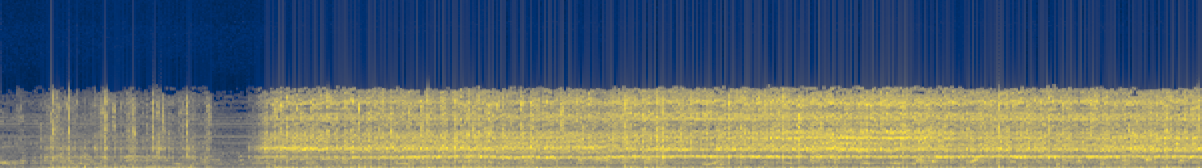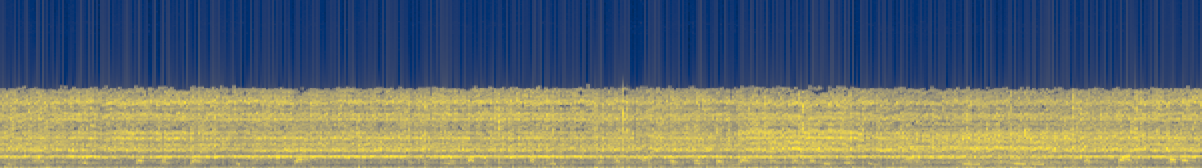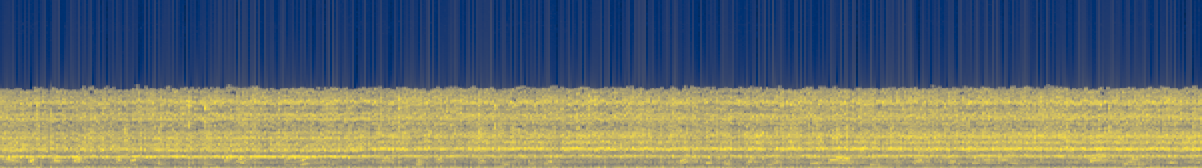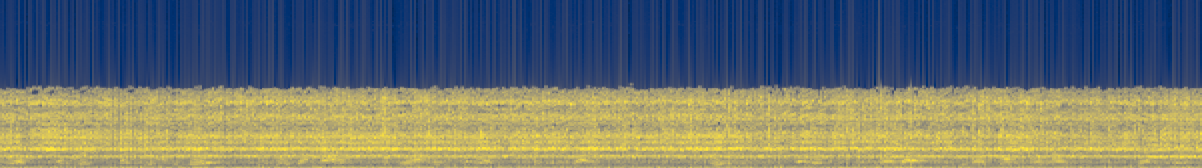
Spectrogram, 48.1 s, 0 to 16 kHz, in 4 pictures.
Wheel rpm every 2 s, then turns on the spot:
20, 80, 130, 150, 150, 150, 150, 150, 150, 150, 150, 150, 150, 150, 160, 160, 160, 160, 160, 160, 160, 160, 160, 160.
0-2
